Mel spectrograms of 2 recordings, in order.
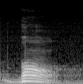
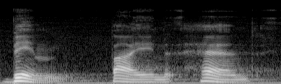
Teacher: So the vowel O, it becomes nasalized on. This is due to the influence of the following sound n.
